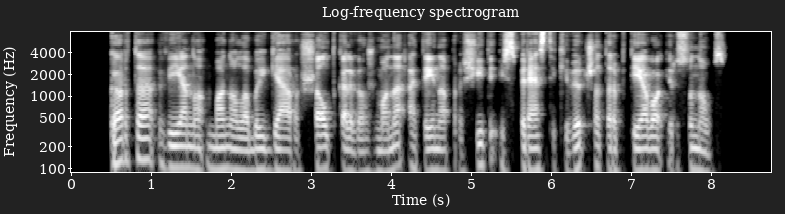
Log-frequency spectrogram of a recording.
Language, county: Lithuanian, Klaipėda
